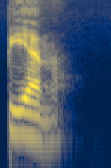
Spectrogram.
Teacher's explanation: Semi consonante, porque aparece antes de la vocal. Semi consonante.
